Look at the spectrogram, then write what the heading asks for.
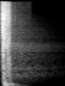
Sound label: Short Sword Impact Player Flesh; Weapon Impacts; Enemy; Swords; Sinecure Short Sword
